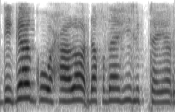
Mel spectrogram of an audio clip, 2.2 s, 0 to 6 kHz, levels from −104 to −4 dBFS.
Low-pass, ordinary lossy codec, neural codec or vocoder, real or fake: 5.4 kHz; AAC, 24 kbps; codec, 16 kHz, 16 kbps, FunCodec, trained on LibriTTS, 50 frames a second; fake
